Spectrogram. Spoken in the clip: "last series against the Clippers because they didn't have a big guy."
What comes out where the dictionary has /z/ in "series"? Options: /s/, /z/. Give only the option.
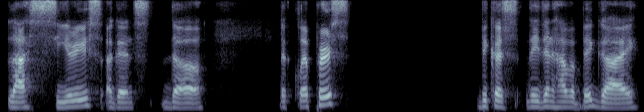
/s/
